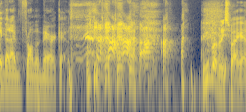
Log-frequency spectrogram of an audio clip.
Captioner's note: laugh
